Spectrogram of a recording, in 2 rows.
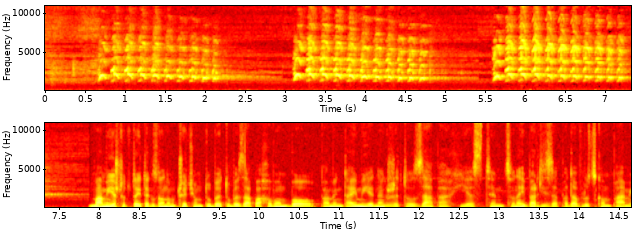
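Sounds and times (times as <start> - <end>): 
green woodpecker laughing call: 0.6 - 7.8
speech: 7.9 - 14.6.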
